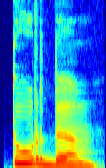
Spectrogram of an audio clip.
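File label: "турдом", Komi, female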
